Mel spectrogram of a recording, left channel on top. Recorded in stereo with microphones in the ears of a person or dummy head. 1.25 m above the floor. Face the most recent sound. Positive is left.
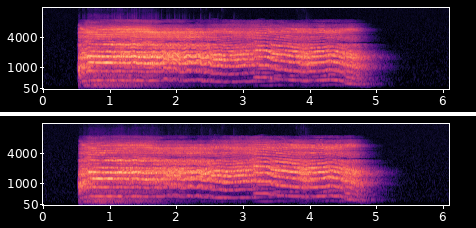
turn(degrees=-25)  # may be behind; listen again after turning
